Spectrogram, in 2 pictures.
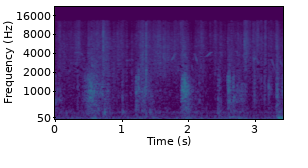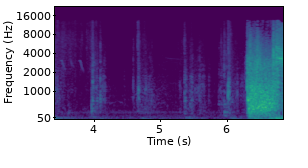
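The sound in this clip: A single loud gunshot fired from a hut bursts out suddenly at the very end, after a long stretch of faint, sparse sounds.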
